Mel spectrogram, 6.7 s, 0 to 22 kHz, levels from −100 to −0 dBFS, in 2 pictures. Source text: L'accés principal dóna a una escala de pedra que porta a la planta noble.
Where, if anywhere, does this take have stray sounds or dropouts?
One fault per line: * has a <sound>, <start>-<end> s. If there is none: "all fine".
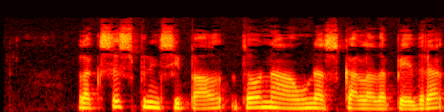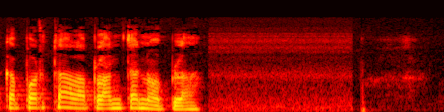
all fine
